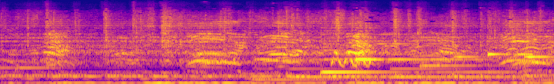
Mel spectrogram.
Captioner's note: indistinct shouting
